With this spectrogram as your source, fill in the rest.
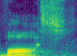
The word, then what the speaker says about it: Vass: here Charlie was here he'd say that it's pronounced Voss that's how his GPS pronounces it one of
